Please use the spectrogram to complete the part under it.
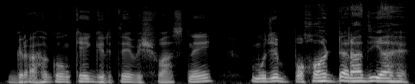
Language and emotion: Hindi, fearful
